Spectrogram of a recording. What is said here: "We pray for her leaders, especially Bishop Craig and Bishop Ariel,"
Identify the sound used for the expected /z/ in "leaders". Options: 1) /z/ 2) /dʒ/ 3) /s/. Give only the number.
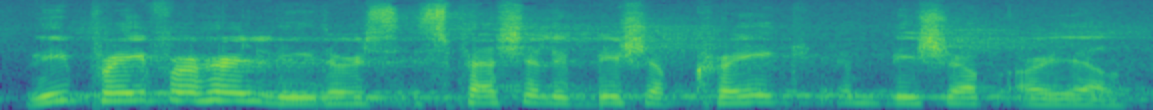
3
